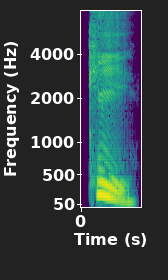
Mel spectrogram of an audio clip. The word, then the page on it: key: British English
